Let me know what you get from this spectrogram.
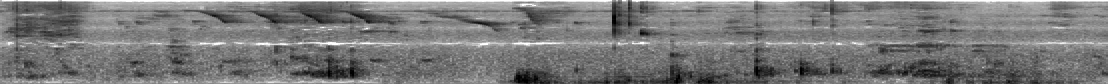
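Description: A bird's quick run of about five high, falling whistles about a second in. From about three seconds in there is low rumbling with scattered knocks and clicks, as from a hand-held phone being moved and gripped.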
